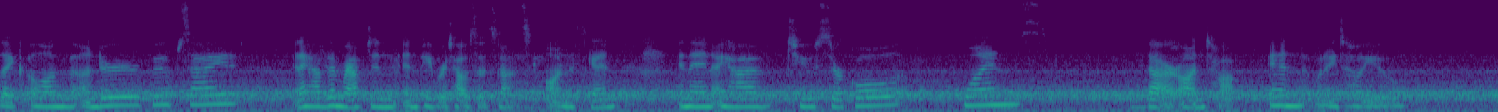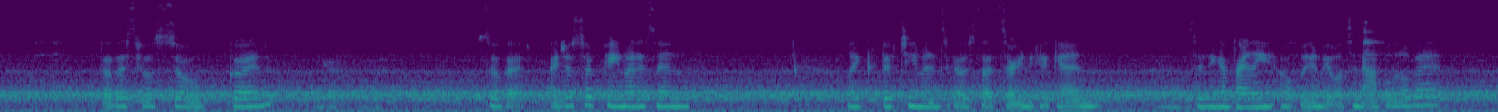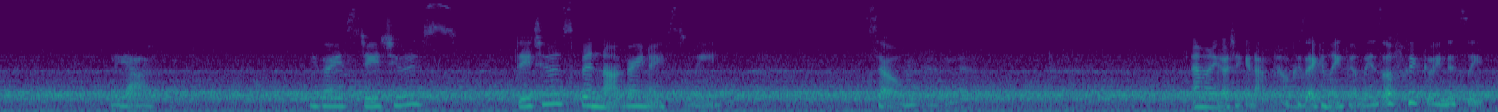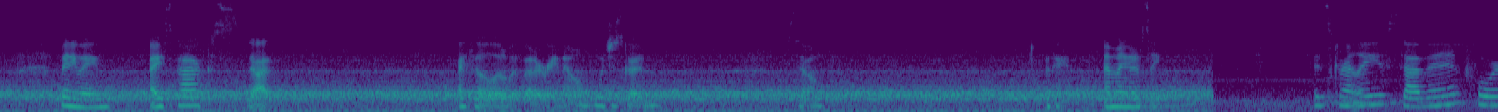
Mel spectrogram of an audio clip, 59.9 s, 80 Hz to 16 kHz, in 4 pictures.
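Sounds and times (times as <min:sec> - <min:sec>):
woman speaking: 0:00.0 - 0:10.5, 0:11.3 - 0:14.1, 0:16.0 - 0:17.8, 0:19.8 - 0:22.0, 0:23.4 - 0:26.0, 0:26.6 - 0:29.5, 0:31.0 - 0:31.6, 0:33.0 - 0:37.3, 0:38.6 - 0:39.8, 0:41.9 - 0:47.8, 0:49.5 - 0:51.6, 0:52.8 - 0:53.2, 0:55.2 - 0:56.8, 0:58.1 - 0:59.9
steady hiss: 0:00.0 - 0:57.1
steady background hum: 0:00.0 - 0:59.9.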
